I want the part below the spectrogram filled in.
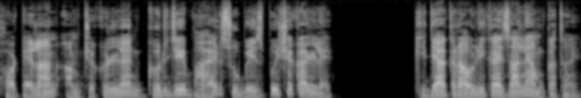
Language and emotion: Goan Konkani, sad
